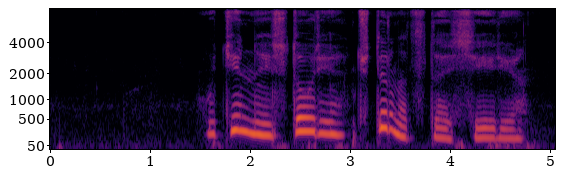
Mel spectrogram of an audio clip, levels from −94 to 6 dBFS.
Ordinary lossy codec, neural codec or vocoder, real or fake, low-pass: none; none; real; none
